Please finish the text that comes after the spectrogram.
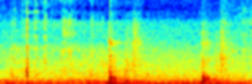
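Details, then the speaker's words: Line lock solenoid on the Maliboom drag car, switched on and off during transbrake wiring: three crisp single clicks about a second apart in a quiet room; normal solenoid click. "So on and off. And I think you can hear the solenoid"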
